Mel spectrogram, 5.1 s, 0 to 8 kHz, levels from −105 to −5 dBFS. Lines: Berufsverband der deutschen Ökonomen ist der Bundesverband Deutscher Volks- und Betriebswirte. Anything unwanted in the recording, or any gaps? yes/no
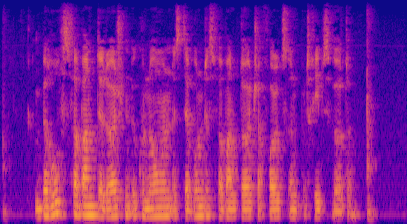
no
